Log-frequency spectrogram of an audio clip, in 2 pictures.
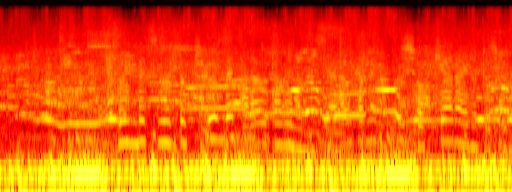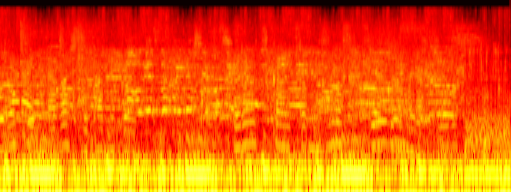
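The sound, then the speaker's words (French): A dense crowd hubbub of many overlapping voices in the basement food section of a large shopping centre in Yokohama, Japan. Louder raised calls from vendors selling fish, meat, vegetables and fruit cut through over a steady low rumble. The din stays constant and busy throughout, like a bustling market. “Il y a énorme centre commercial et souvent au Japon, au sous-sol, il y a toujours les parties où on vend de la nourriture et c'est pour ça qu'on entend des criards, crieurs qui vendent du poisson, la viande ou les légumes et les fruits.”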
